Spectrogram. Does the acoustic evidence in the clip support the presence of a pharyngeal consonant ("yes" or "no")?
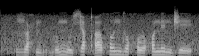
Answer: yes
